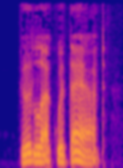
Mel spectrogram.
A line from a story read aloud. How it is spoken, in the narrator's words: the judge murmured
